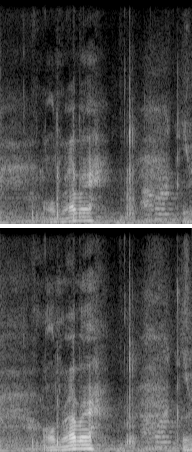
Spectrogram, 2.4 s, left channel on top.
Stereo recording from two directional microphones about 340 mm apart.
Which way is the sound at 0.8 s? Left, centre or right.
Centre.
